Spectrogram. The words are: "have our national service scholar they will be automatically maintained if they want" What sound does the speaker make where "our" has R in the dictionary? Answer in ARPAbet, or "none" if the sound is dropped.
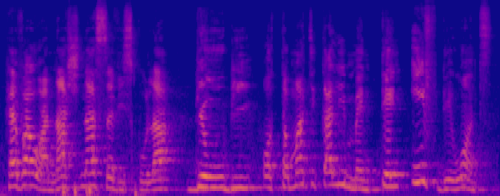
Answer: W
